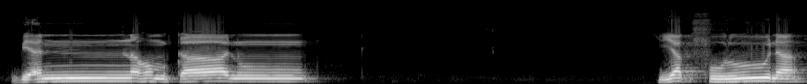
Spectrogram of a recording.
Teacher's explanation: را کو پر پڑھیں گے، را کے اوپر پیش ہے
